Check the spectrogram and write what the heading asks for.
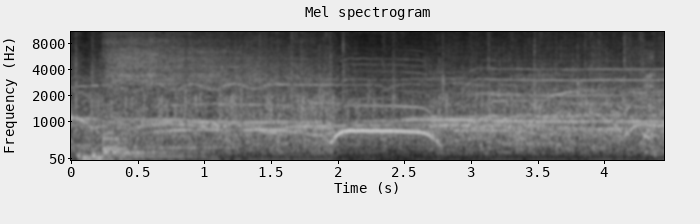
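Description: A live band's closing chord ringing out, with a drum hit at the very start, while the crowd cheers and whistles.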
